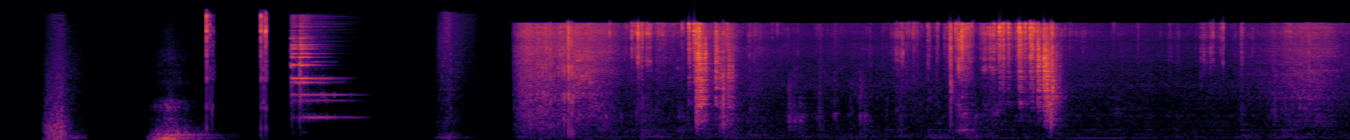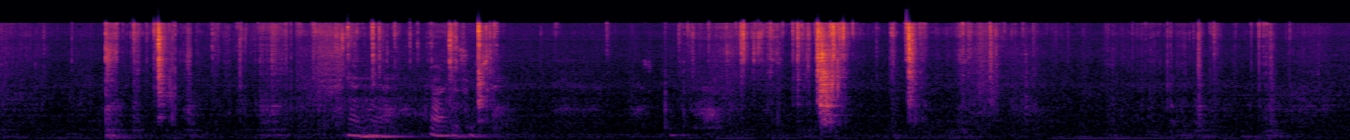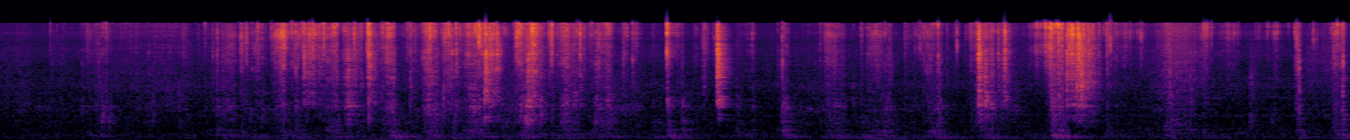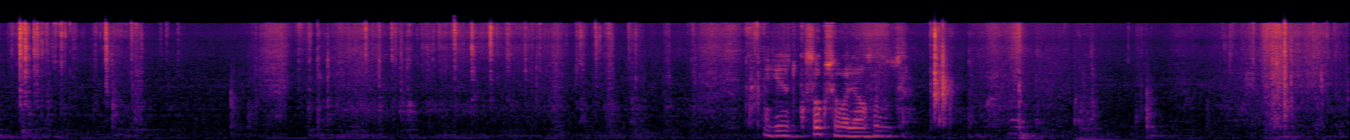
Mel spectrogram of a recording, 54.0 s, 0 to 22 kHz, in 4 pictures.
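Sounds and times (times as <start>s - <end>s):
fingers scraping rust off pipe: 14.6s - 17.4s, 27.9s - 42.1s, 43.0s - 48.0s.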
